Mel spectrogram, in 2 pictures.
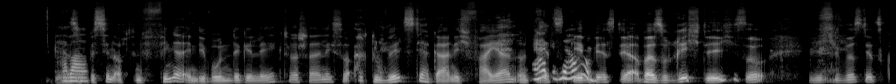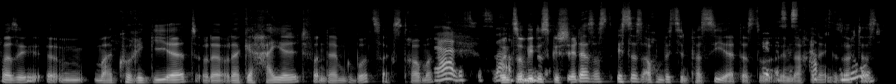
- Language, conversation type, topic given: German, podcast, Wie hat eine Begegnung mit einer fremden Person deine Reise verändert?
- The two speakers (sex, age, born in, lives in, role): female, 40-44, Romania, Germany, guest; male, 35-39, Germany, Germany, host
- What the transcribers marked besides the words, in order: snort; other background noise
